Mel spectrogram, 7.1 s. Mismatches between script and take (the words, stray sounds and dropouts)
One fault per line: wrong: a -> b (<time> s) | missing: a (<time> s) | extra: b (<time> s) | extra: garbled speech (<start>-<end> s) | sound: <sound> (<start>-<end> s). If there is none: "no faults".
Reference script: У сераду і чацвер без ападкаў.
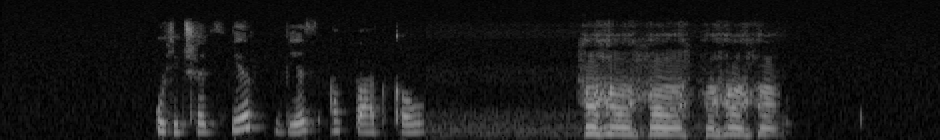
missing: сераду (1.2 s)
sound: laugh (4.3-5.9 s)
